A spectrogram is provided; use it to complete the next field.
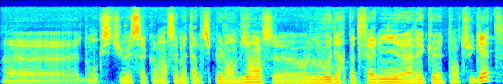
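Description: A very fast pace with a dark, mellow tone and ordinary pitch variation. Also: man, medium pitch for a man. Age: 30s. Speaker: political activist. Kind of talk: casual chat.

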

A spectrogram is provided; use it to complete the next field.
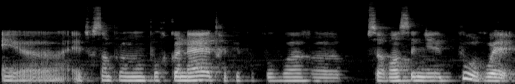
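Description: A woman's ordinary speaking voice at medium pitch and a fairly slow pace. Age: 30s. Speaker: interview guest sharing personal sex life. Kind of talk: casual interview.

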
